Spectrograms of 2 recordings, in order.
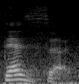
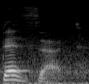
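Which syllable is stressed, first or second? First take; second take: first; first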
